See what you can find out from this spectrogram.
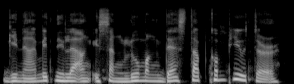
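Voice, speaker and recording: A woman's voice: sits low, moderate pace, mellow, dry recording, clean studio sound. A woman storyteller giving scripted dramatic narration of a love story.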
